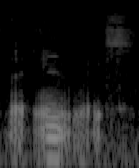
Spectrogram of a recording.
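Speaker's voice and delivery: drowsy, low-energy voice; sleepy after anesthesia; tired. Real, not acted. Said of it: "I'm still hella tired".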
